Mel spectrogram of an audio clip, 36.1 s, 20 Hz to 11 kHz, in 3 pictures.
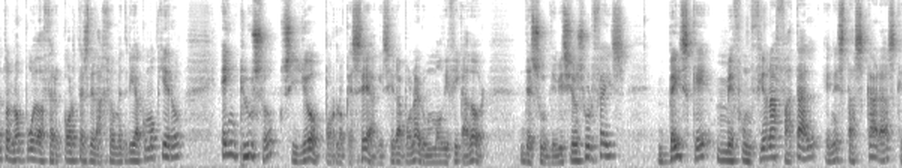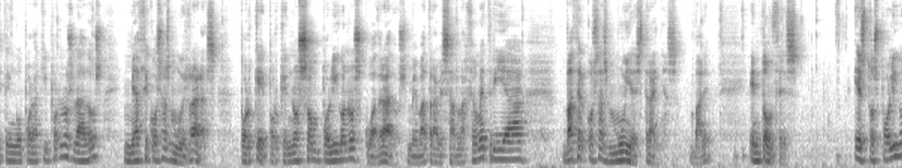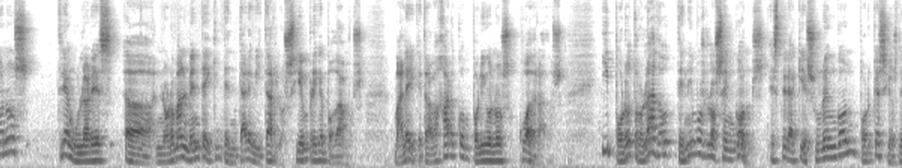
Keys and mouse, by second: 0.2-0.5 middle drag, 1.2 ctrl+r, 2.0 Tab, 3.9 click, 4.6-6.4 drag, 8.0 click, 8.6-9.8 middle drag, 10.0 shift+middle click, 11.5-12.2 middle drag, 12.8-13.4 middle drag, 15.0-17.1 middle drag, 18.1-19.0 middle drag, 20.5 click, 21.4 middle click, 21.8 Tab, 22.2 shift+middle click, 22.7 middle click, 23.2 ctrl+r, 25.5 middle click, 32.7-33.7 middle drag.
